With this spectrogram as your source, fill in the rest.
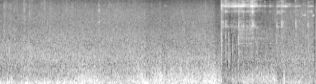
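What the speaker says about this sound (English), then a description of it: "It's super windy." Loud, rough wind buffets the microphone on a golf course in a continuous low roar, easing off near the end as some faint higher tones appear.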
